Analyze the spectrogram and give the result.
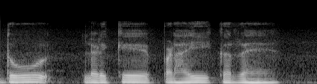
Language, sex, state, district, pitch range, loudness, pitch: Hindi, male, Rajasthan, Jaipur, 90-100 Hz, -17 LUFS, 95 Hz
